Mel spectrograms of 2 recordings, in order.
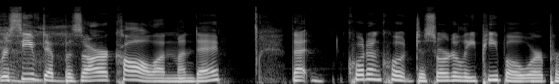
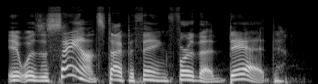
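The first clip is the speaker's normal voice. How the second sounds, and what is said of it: Attempted Philly accent, sounds southern. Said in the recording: “I gave him a little accent there. ... I can't do a Philly accent. ... I feel it's so southern the way he talks.”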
